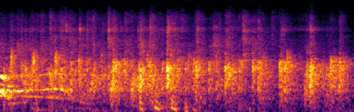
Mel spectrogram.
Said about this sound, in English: And just a big thank you to this incredible panel as well, because I think we had a really lovely conversation. So big round of applause for my panel, please.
